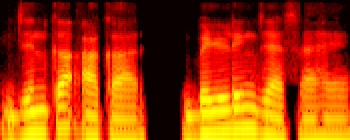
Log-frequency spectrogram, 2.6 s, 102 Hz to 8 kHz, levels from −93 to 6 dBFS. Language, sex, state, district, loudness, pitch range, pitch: Hindi, male, Bihar, Gopalganj, -25 LUFS, 100-125 Hz, 110 Hz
